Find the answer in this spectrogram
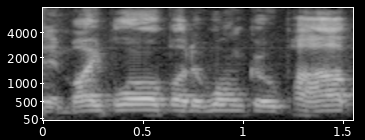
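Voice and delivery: ordinary delivery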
